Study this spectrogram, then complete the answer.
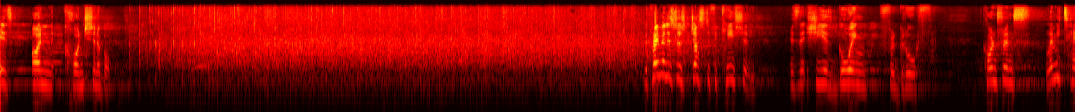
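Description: A middle-aged woman speaks forcefully into a microphone through loudspeakers.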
